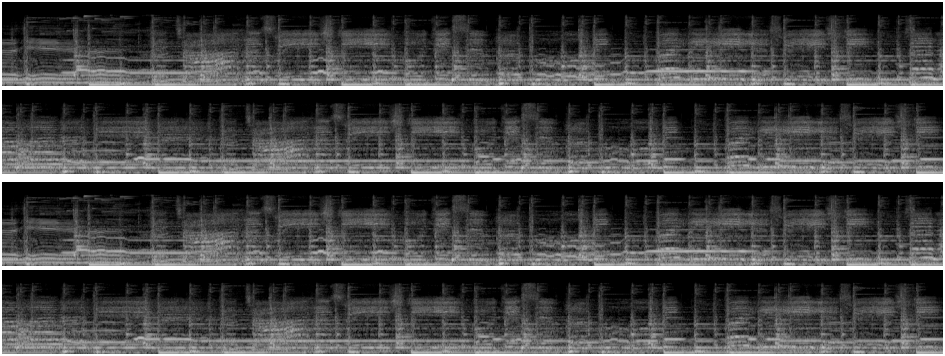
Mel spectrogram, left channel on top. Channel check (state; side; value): identical; both; correlation 1.00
